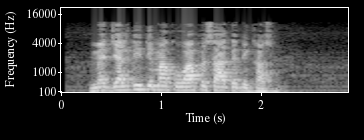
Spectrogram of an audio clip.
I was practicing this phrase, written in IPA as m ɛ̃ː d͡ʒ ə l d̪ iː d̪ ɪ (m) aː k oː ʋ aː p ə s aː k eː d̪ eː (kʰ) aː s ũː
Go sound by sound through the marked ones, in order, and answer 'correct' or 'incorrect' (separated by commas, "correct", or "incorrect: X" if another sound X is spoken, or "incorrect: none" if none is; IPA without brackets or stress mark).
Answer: correct, correct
